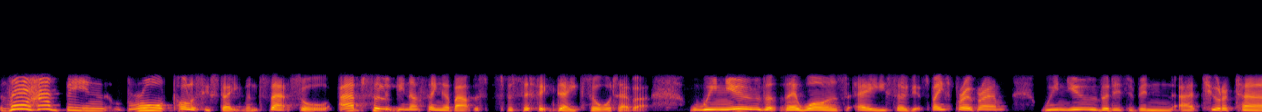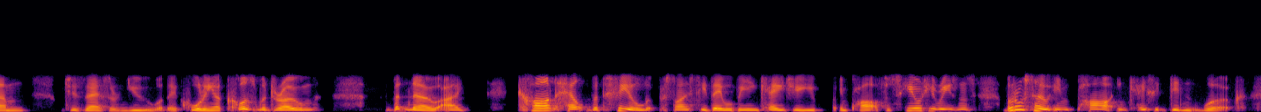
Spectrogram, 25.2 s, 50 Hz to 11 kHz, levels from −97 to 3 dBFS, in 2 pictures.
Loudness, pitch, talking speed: -22 LUFS, 165 Hz, 170 wpm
